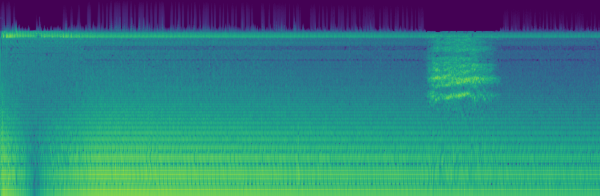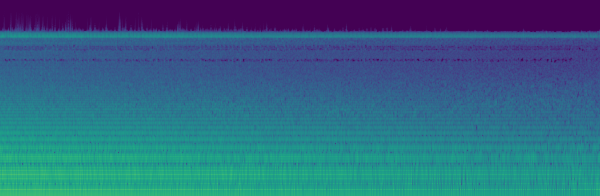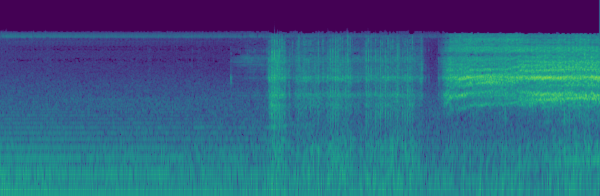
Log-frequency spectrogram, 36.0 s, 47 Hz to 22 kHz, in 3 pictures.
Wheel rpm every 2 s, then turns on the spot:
0, 0, 0, 0, 70, 0, 0, 0, 0, 0, 0, 0, 0, 0, 10, 20, 50, 110.
28-32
